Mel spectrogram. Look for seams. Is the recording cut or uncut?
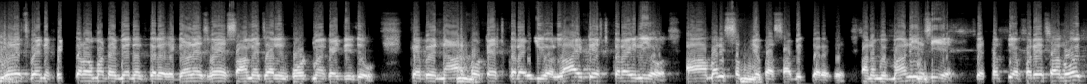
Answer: uncut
